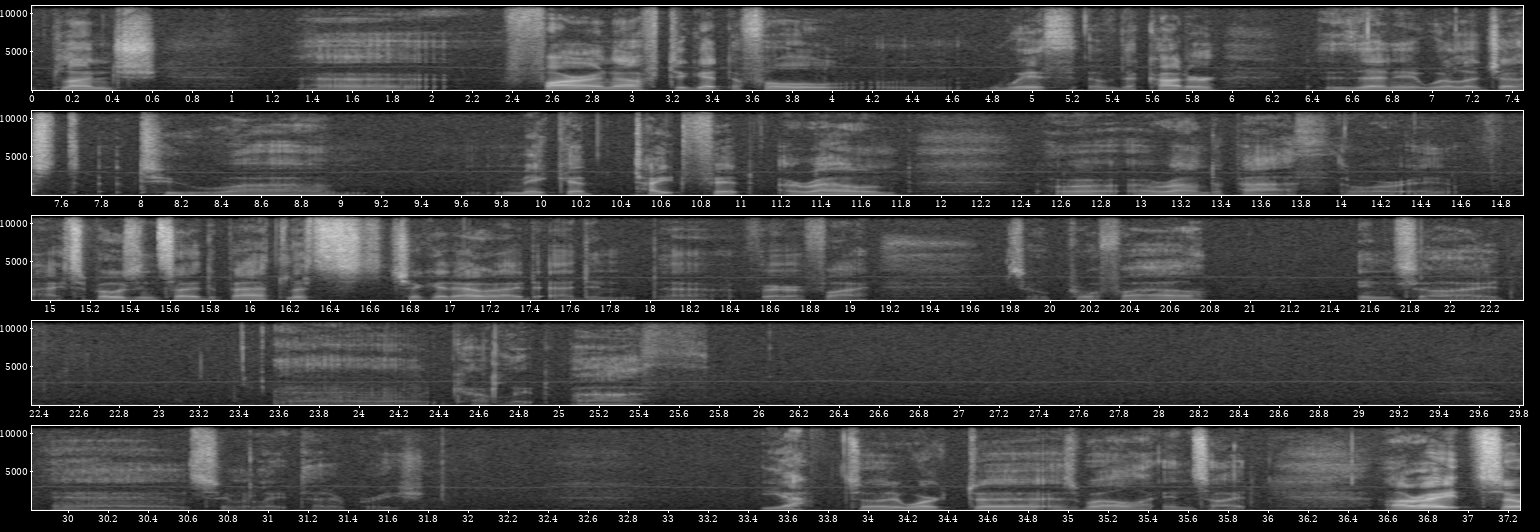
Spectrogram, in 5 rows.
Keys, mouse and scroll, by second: 15.9-17.8 scroll down 8, 17.8-19.3 scroll down 2, 19.3-20.4 scroll up 2, 20.4-22.1 drag, 22.6-23.4 scroll up 5, 24.7 click, 30.7 click.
